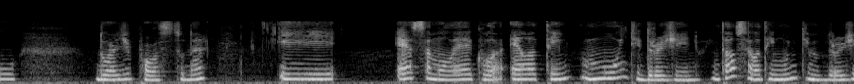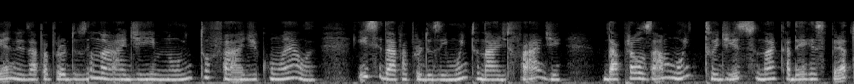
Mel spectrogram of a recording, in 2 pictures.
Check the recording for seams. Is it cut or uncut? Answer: cut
